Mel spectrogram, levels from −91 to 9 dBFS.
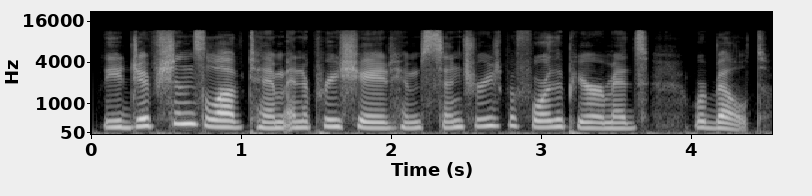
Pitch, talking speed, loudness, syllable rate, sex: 230 Hz, 170 wpm, -18 LUFS, 6.3 syllables/s, female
